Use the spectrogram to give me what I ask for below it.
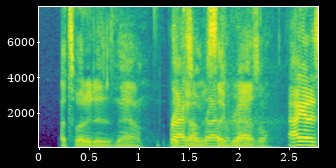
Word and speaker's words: Brasel: But, what is it? It's Brazel.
